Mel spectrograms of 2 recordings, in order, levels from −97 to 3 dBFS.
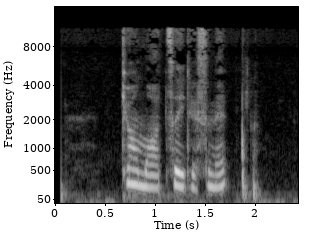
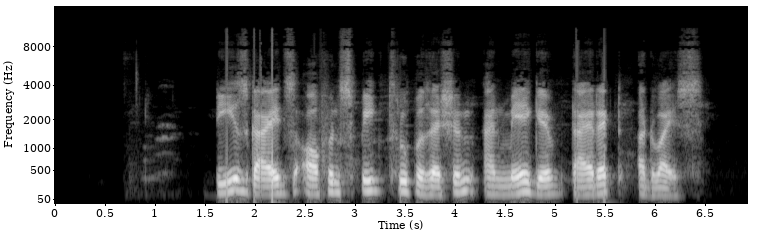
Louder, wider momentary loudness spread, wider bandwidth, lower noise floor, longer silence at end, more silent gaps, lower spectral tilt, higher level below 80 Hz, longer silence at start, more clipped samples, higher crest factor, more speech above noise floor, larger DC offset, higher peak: second, -24 LUFS vs -16 LUFS; first, 14 LU vs 11 LU; first, 11.5 kHz vs 9.4 kHz; second, -53 dBFS vs under -90 dBFS; about the same, 0.4 s vs 0.5 s; neither; second, -4.5 dB/octave vs -7 dB/octave; about the same, -54 dBFS vs -52 dBFS; second, 0.65 s vs 1.6 s; neither; about the same, 18 dB vs 16 dB; second, 31 dB vs over 75 dB; neither; second, -8 dBFS vs 0 dBFS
